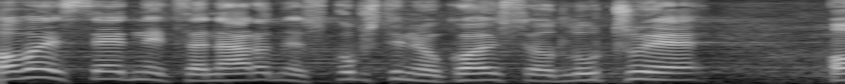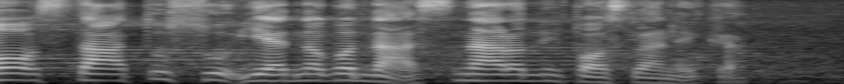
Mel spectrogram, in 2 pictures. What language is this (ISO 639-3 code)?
srp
